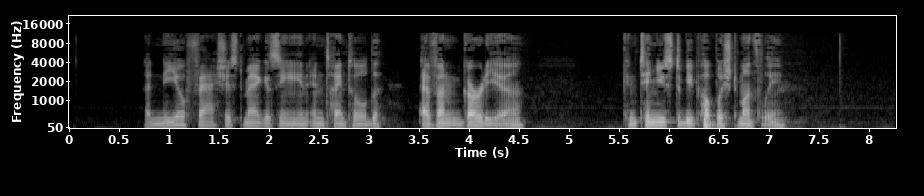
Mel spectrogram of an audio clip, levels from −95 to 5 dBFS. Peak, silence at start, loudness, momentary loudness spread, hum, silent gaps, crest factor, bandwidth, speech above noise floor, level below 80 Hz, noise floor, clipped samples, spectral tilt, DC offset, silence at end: -6 dBFS; 0.75 s; -30 LUFS; 12 LU; none; none; 26 dB; 11.5 kHz; 53 dB; -48 dBFS; -83 dBFS; under 0.1%; -4.5 dB/octave; under 0.1%; 1.1 s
